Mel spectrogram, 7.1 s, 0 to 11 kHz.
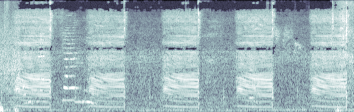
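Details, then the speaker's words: Wearable wireless breast pump in use on one breast, alternating 15 minutes per breast after baby had breastfed: soft, rhythmic motor hum rising and falling in cycles of about one and a half seconds, fairly quiet; breast pump motor cycling. "Pakinggan niyo din yung mismong sounds while pumping."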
